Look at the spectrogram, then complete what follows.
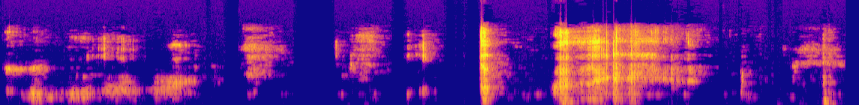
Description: these are some gross burps.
